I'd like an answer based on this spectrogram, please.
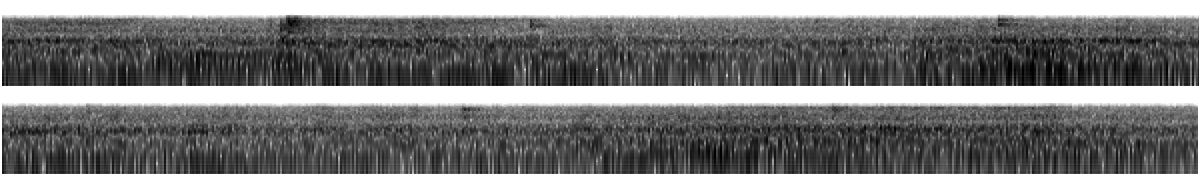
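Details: A steady low rumble of room or vehicle noise with a few faint clicks and taps throughout, and no animal voice.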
